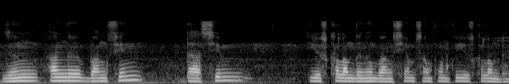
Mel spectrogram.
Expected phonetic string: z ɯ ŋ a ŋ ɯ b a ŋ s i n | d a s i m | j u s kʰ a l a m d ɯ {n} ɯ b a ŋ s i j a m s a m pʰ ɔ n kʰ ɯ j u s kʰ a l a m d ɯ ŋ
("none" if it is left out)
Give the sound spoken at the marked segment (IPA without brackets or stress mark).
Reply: ŋ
